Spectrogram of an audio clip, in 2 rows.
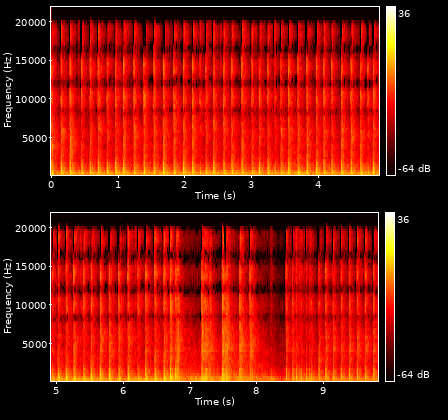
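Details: Suzuki LT500R Quadzilla two-stroke after top end and carb rebuild, first start on newly installed electric starter with 24.9 V batteries: catches quickly, crisp even rapid popping with a brief stumble near the end; normal start.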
